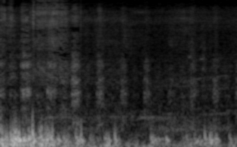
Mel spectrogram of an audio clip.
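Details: Labrador Retriever panting during basic training at home: quick, breathy, low pulses repeated in a steady rhythm, strongest in the first half second, then softer and even to the end.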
